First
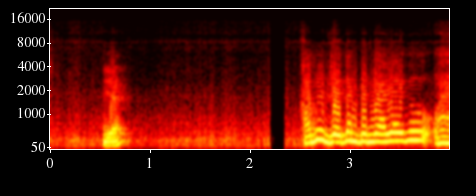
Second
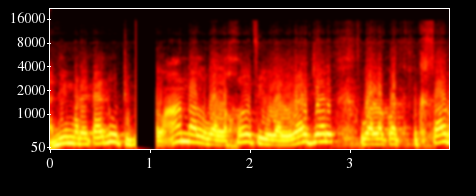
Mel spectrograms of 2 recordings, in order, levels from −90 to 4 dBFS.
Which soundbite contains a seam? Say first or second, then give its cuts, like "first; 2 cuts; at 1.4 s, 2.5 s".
second; 1 cut; at 1.0 s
